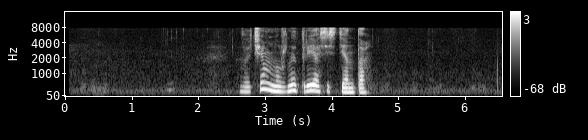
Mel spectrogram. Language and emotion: Russian, neutral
